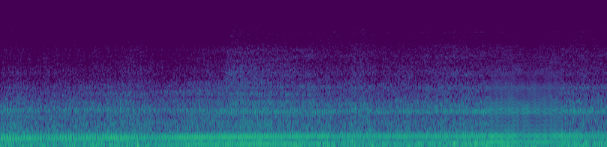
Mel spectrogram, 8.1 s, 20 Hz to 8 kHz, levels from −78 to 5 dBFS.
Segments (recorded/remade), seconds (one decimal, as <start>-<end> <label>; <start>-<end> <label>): 0.0-6.5 recorded; 6.5-7.5 remade; 7.5-8.1 recorded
